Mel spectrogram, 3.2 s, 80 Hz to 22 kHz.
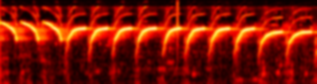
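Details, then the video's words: Canary with a long rolling song meant to coax young birds into singing: a few high falling notes, then a steady series of rising whistled upslurs repeated about four times a second, clean with no background. "kenari gacor ngerol panjang ini 100% ampuh buat PANCINGAN KENARI paud belajar bunyi/malas bunyi"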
